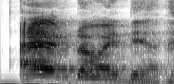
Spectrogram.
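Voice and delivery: laughing through the words; amused, breaking into laughter. Real, not acted. Reacting to a viewer's comment, laughing.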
